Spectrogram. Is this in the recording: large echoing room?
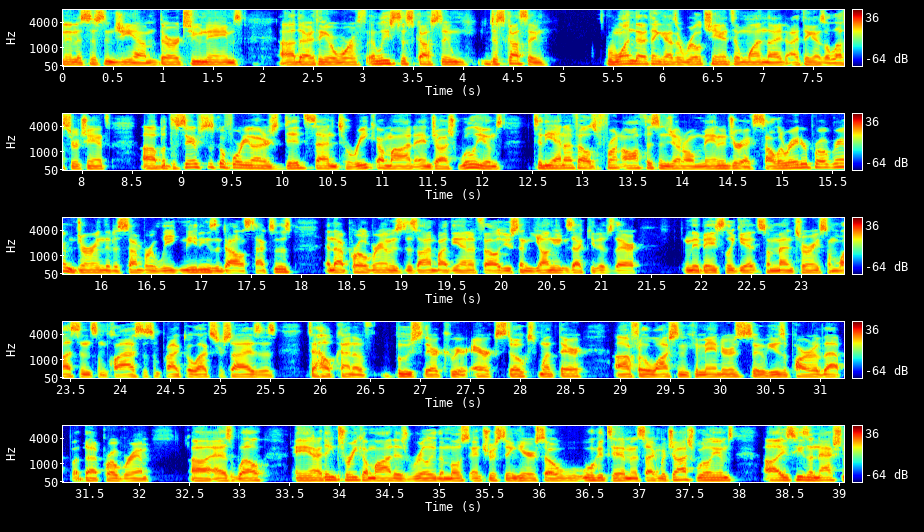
no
